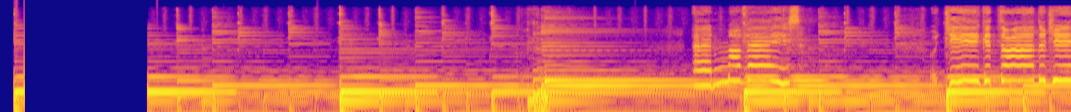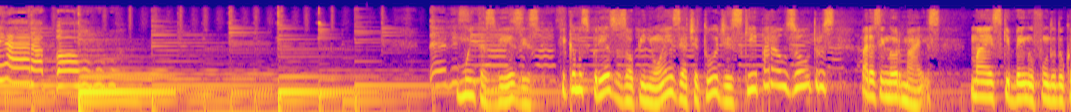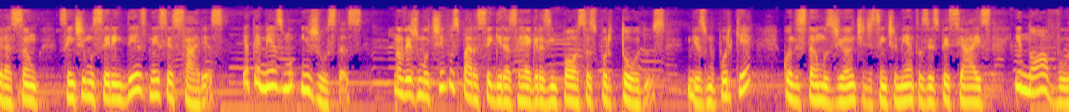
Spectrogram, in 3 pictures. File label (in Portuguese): quer namorar fem, Telemensagem de Pedido – Voz Feminina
